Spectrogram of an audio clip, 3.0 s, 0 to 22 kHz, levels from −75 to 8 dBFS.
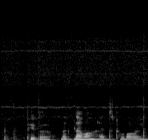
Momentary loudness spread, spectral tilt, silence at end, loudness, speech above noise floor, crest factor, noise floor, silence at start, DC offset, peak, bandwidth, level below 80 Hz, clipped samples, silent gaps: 11 LU; -9 dB/octave; 0 s; -27 LUFS; 26 dB; 20 dB; -52 dBFS; 0.1 s; under 0.1%; -6 dBFS; 16 kHz; -58 dBFS; under 0.1%; none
